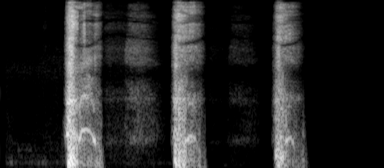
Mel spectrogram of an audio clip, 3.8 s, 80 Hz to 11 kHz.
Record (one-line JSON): {"exhalation_length": "3.8 s", "exhalation_amplitude": 32768, "exhalation_signal_mean_std_ratio": 0.29, "survey_phase": "beta (2021-08-13 to 2022-03-07)", "age": "45-64", "gender": "Female", "wearing_mask": "No", "symptom_cough_any": true, "symptom_runny_or_blocked_nose": true, "symptom_sore_throat": true, "symptom_fatigue": true, "symptom_headache": true, "symptom_change_to_sense_of_smell_or_taste": true, "symptom_loss_of_taste": true, "symptom_other": true, "smoker_status": "Ex-smoker", "respiratory_condition_asthma": false, "respiratory_condition_other": true, "recruitment_source": "Test and Trace", "submission_delay": "5 days", "covid_test_result": "Positive", "covid_test_method": "RT-qPCR", "covid_ct_value": 28.5, "covid_ct_gene": "ORF1ab gene", "covid_ct_mean": 28.8, "covid_viral_load": "360 copies/ml", "covid_viral_load_category": "Minimal viral load (< 10K copies/ml)"}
